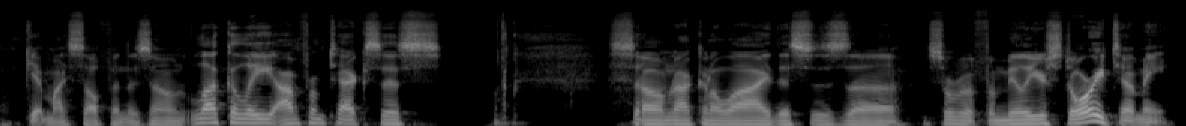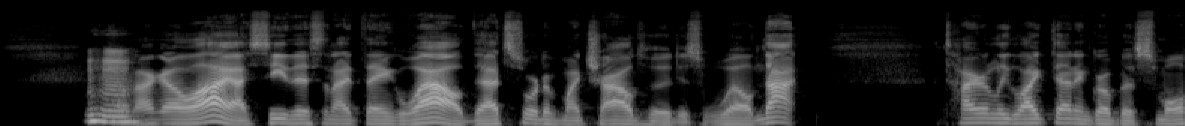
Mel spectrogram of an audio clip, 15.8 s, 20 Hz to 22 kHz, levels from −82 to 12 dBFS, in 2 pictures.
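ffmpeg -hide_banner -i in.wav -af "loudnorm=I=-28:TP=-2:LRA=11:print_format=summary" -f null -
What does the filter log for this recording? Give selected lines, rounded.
Input Integrated:    -27.2 LUFS
Input True Peak:      -4.8 dBTP
Input LRA:             9.3 LU
Input Threshold:     -38.0 LUFS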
